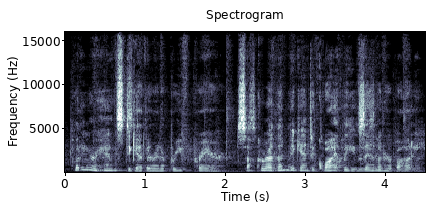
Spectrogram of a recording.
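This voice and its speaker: A woman's voice: on the low side, lively intonation, fast talker, a little mellow, distant mic, soft background music, close to an everyday voice. A woman voicing an earnest teenage schoolboy who narrates his story in an anime fan dub. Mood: earnest narration.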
